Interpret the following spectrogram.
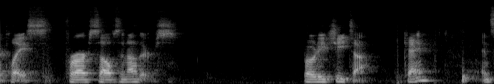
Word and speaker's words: bodhicitta: Bodhicitta, okay? And some people say bodhicitta, but it's bodhicitta, I think. At least from the pronunciation guides I've looked up. But I've heard both. Some people do say bodhicitta.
